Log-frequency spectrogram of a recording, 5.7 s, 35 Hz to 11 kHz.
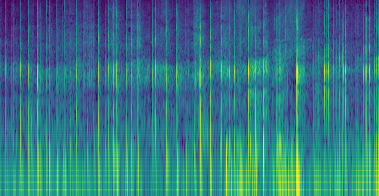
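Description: Fingernails tap fast and scratch across the front and back covers of a blue Tarot hardcover book. The result is a dense run of short, dry clicks with almost no ring, centered near 1.2 kHz, broken by brief scraping sweeps.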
